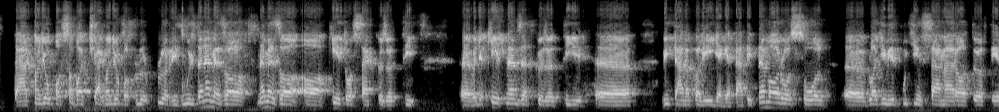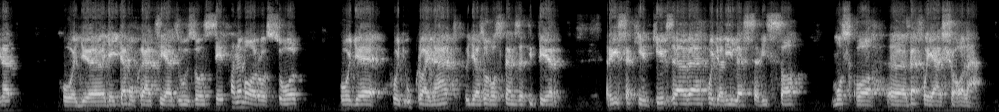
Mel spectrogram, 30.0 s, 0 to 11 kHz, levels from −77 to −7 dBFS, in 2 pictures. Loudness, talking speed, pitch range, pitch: -19 LUFS, 120 wpm, 115-135 Hz, 125 Hz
